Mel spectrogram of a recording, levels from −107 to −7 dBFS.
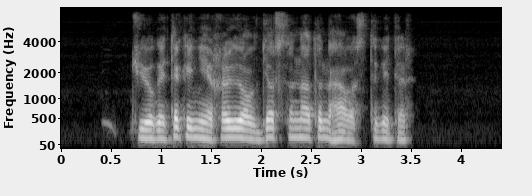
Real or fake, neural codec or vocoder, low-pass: fake; codec, 24 kHz, 6 kbps, HILCodec; 7.2 kHz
